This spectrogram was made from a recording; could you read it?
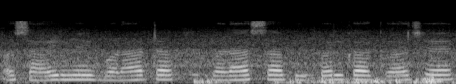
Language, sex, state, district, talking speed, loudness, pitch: Hindi, female, Odisha, Sambalpur, 130 wpm, -18 LUFS, 205 Hz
